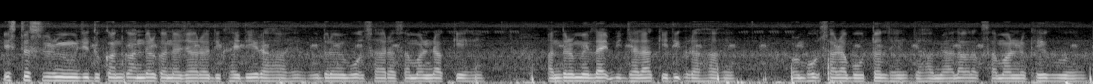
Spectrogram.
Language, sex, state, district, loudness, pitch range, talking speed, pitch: Hindi, male, Arunachal Pradesh, Lower Dibang Valley, -16 LUFS, 145-155 Hz, 235 wpm, 150 Hz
